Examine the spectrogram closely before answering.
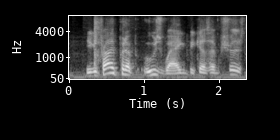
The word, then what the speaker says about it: Oozewag: Yeah, but ooze is normally pronounced US when you're talking about a name or a person or place. So that's why I kept typing US instead of ooze.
